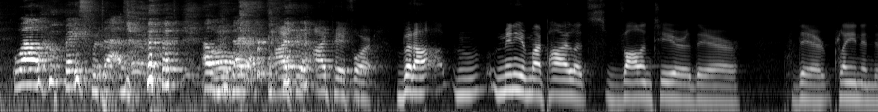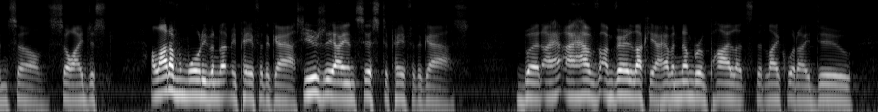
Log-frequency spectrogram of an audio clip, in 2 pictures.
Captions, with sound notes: >> 'Cause I'm crazy. >> Well, thanks for that [laughs]. >> I paid for it. But many of my pilots volunteer their plane and themselves. So I just-- a lot of them would not even let me pay for the gas. Usually, I insist to pay for the gas. But I have-- I'm very lucky I have a number of pilots that like what I do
